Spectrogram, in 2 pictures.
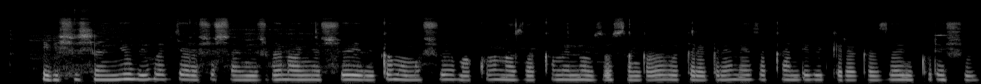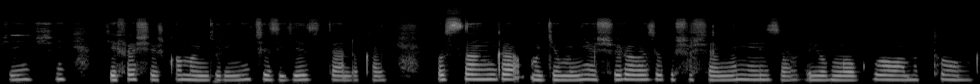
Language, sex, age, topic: Kinyarwanda, female, 18-24, education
